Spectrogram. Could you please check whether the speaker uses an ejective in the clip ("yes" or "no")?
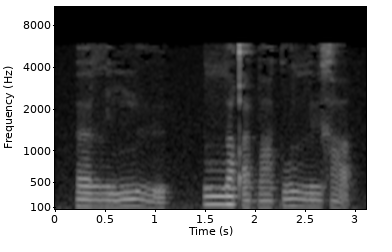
yes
